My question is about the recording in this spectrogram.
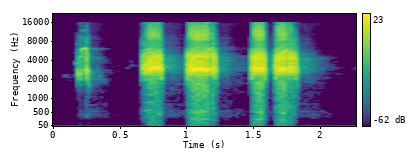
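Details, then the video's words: Black francolin giving its morning call: a faint short lead-in note, then two pairs of loud, grating, buzzy notes in a rhythmic phrase, with nothing else audible. "کالا تیتر کی خوبصورت اواز کالا تیتر کی صبح کی آواز"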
